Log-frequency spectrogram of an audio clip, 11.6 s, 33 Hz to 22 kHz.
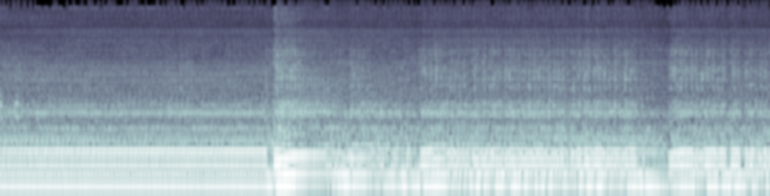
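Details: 1947 Ford 8N tractor, just started on jumper cable, out of gear: low loping idle that stumbles and surges as if about to stall while the carb is being adjusted with a screwdriver; rough idle, smooths out after adjustment.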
